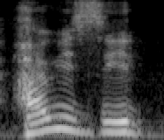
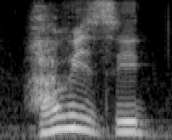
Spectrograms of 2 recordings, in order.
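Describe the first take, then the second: No difference in how they are said.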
